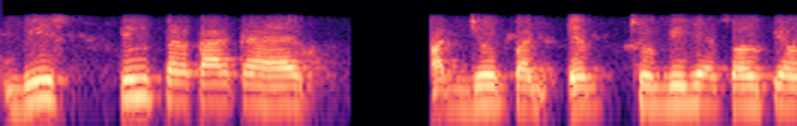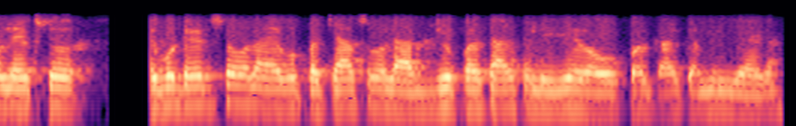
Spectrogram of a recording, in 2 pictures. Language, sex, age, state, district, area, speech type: Hindi, male, 18-30, Bihar, Vaishali, urban, conversation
